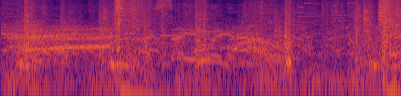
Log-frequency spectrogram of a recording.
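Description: A wooden gate splinters and crashes apart.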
